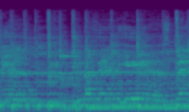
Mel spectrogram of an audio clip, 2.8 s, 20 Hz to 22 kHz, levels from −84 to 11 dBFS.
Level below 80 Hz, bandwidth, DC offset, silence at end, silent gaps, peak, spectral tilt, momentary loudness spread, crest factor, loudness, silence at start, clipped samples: -56 dBFS; 16 kHz; under 0.1%; 0 s; none; -10 dBFS; -4 dB/octave; 4 LU; 16 dB; -27 LUFS; 0 s; under 0.1%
